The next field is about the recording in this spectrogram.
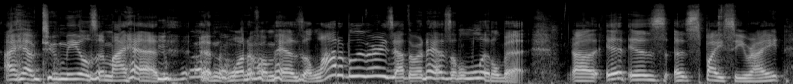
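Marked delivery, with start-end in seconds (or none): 0.0-5.3 laughing at herself; giggling through the words. Real, not acted. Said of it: "I'm laughing at myself".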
